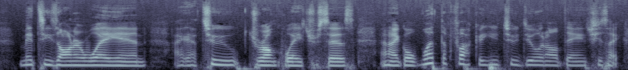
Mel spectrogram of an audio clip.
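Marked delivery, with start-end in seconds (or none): 4.2-5.8 put-on angry voice. Retelling asking a waitress what she did all day, imitating own angry self. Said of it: "'Cause now I'm pissed".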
